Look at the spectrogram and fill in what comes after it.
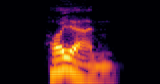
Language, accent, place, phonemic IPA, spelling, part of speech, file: German, Germany, Berlin, /ˈhɔʏ̯ɐn/, heuern, verb, De-heuern.ogg
- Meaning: to hire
